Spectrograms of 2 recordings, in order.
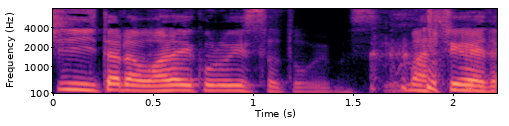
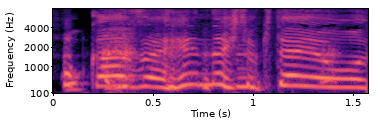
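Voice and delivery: put-on alarmed kid calling out; child calling mom; 7 semitones higher, slower than usual. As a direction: call out to mom, spooked. Acting a child calling mother.

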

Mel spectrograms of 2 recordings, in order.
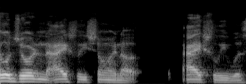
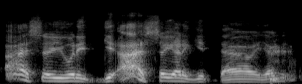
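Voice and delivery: tipsy Michael Jordan; 4 semitones higher than usual. Retold or imitated. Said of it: "my boy Mike said".

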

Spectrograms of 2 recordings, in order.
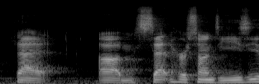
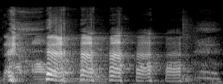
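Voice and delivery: laughing; 11 semitones higher, 11 dB louder, much slower than usual. Real, not acted. Embarrassed laughing cut.

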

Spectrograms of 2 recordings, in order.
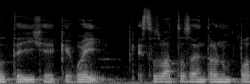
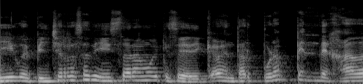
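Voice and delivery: higher, louder exasperated rant; annoyed rant; 6 semitones higher, 3 dB louder than usual. Real, not acted. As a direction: vent at the Instagram gurus. Ranting about Instagram gurus.

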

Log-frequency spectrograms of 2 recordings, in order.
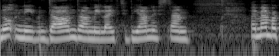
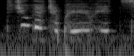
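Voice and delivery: higher, soft knowing question; mother asking, imitated; 12 semitones higher, 8 dB quieter than usual. Mother quizzing her daughter, soft higher imitated voice. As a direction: ask it like a mother who already knows. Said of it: "she's like".

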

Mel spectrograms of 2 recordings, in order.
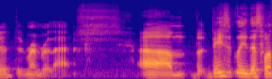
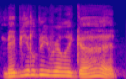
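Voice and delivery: sheepish; 7 semitones higher than usual. Real, not acted. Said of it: "He said sheepishly".

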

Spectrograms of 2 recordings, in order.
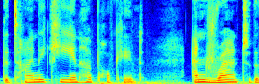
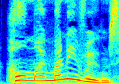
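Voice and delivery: loud, high-pitched angry demand; overbearing husband, voice raised; growled demand; 12 semitones higher, 7 dB louder than usual. A narrator's reading. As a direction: demand it forcefully of your wife. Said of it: "he growled".

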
